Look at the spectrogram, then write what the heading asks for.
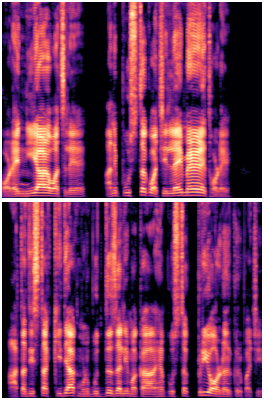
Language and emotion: Goan Konkani, disgusted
